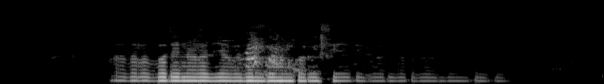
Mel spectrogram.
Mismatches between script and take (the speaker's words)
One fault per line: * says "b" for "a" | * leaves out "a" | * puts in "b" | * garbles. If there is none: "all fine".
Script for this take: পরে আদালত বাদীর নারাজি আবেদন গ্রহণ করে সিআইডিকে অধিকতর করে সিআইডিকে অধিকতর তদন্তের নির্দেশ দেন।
* leaves out "করে সিআইডিকে অধিকতর"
